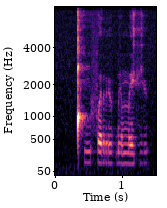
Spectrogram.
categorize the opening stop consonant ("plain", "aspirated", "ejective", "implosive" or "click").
click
